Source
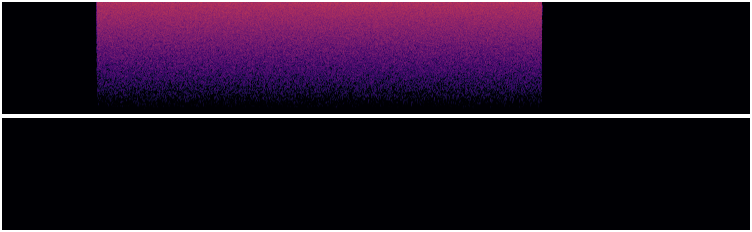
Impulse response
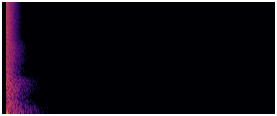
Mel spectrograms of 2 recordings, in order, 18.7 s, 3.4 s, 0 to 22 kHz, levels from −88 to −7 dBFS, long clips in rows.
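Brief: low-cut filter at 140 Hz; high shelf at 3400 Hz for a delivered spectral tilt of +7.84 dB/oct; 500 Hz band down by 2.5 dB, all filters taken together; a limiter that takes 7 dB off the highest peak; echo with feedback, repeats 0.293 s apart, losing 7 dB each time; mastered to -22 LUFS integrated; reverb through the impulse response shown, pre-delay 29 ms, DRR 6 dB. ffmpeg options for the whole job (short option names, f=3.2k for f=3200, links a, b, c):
-filter_complex "[0:a]highpass=140,equalizer=f=500:t=o:g=-3.5,highshelf=f=3.4k:g=8,alimiter=limit=-18.5dB:level=0:latency=1,aecho=1:1:293|586|879|1172|1465:0.447|0.201|0.0905|0.0407|0.0183,asplit=2[a][b];[1:a]atrim=start_sample=2205,adelay=29[c];[b][c]afir=irnorm=-1:irlink=0,volume=-14.5dB[d];[a][d]amix=inputs=2:normalize=0,volume=2dB"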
